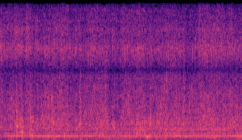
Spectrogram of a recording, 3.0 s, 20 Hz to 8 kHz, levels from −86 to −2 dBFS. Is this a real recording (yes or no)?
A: yes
